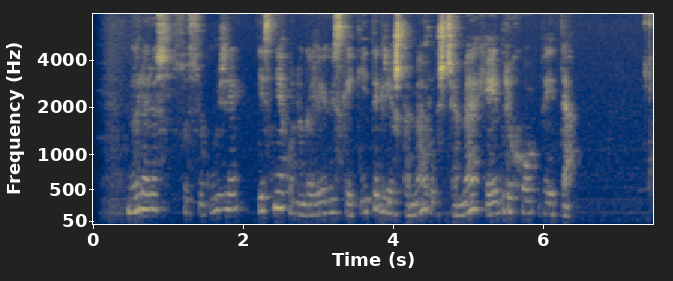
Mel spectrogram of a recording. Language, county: Lithuanian, Marijampolė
